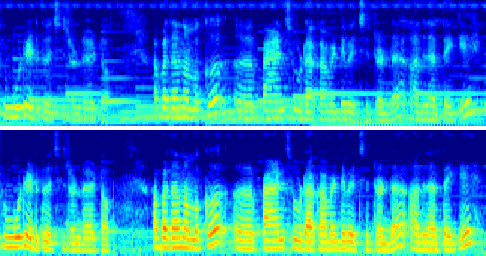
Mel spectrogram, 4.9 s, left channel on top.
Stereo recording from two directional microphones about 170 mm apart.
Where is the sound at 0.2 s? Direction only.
25° left (ahead or behind).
